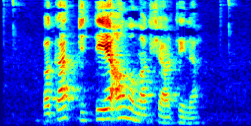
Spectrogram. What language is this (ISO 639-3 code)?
tur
